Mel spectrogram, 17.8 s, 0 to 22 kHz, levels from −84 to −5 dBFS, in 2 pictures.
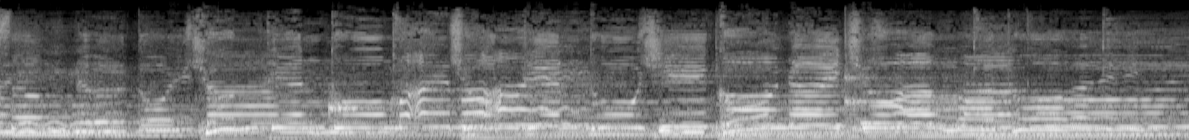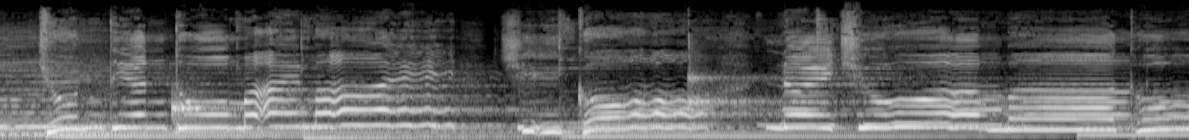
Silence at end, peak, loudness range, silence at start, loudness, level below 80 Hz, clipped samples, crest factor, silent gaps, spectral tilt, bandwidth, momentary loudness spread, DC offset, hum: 0 s; -2 dBFS; 4 LU; 0 s; -18 LUFS; -42 dBFS; under 0.1%; 14 dB; none; -5.5 dB/octave; 17.5 kHz; 5 LU; under 0.1%; none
